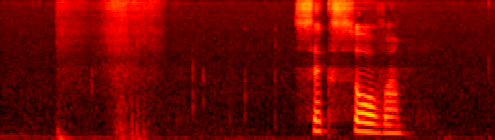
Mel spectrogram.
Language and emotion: Russian, neutral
